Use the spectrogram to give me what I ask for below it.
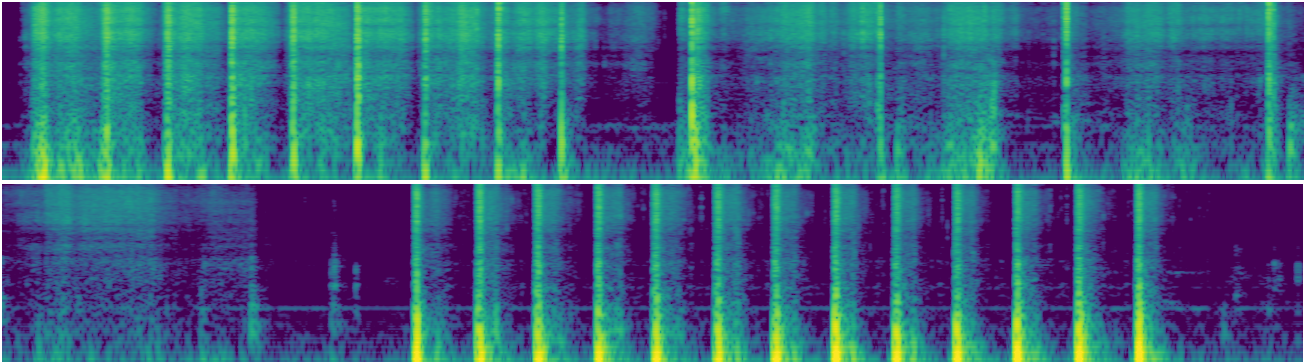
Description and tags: Plastic Bag Sound Effects
Here is a recording of someone crumbling, tearing, and stomping on a plastic bag. You can use it for any video, podcast, or song and it would be nice if you gave credit to me (although it is not required).
bag, crumble, Plastic-bag, rip, ripping, stomp, stomping, tear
